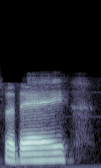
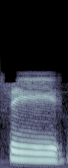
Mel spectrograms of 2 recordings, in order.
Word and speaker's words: Sidhe: And if you look at a picture, if people were to Google it, it's called The Riders of the Side or the Sea or the Shea. It's spelled S-I-D-H-E.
